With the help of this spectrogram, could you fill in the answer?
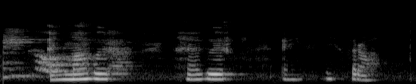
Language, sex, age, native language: Icelandic, male, 9, Icelandic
